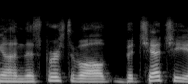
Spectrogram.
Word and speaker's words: Bucegi: First of all, Bucechi has a very strange spelling. It's Bucegi, the Bucechi Mountains. I wouldn't have pronounced it that way.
